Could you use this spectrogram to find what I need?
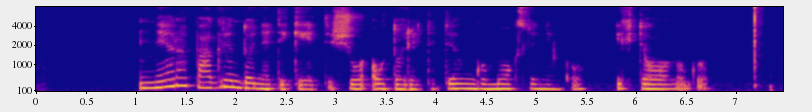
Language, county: Lithuanian, Vilnius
